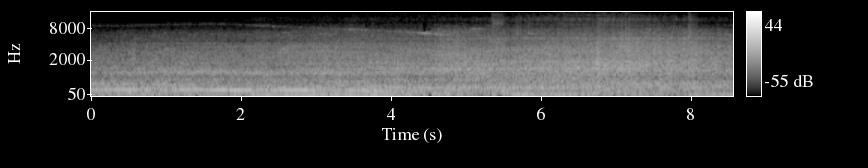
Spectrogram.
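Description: Estes freight truck pulling out nearby, a loud continuous diesel rumble and road roar with a low engine tone that shifts as it moves off, steady throughout with no talking.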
